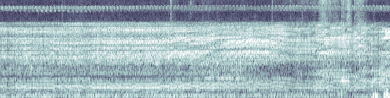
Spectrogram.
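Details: Power-line RFI heard on a receiver while direction-finding along poles near a park: a constant harsh, raspy electrical buzz. It was traced to a power pole with a bad lightning arrester, and the noise was gone after the power company repaired it.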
